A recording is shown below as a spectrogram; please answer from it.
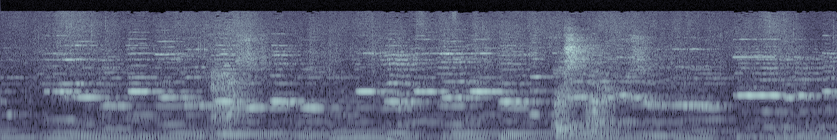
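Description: Live band playing a tune for English country dancing: a melody in long held notes over a steady bass line.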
